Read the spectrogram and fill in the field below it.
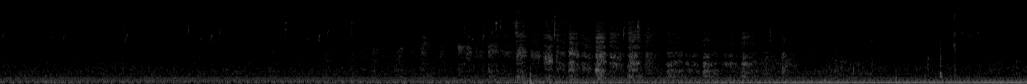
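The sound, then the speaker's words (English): A female dog pants heavily and wetly in picked-up wind, quick rhythmic breaths with slobbery mouth sounds of very viscous slobber growing louder midway, over a steady low hum and no talking. “Dog's slobber is really viscous.”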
